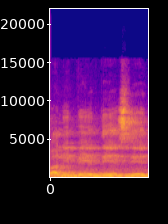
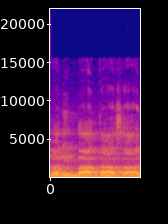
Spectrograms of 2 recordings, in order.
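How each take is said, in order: First: The letter names end in an 'e' vowel. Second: The letter names end in an 'a' vowel. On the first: This is the older majhool reading. "बा नहीं बल्कि बे पढ़ते थे उसको" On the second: This is the standard maroof reading. "मारूफ़ का मतलब अलिफ बा ता सा"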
